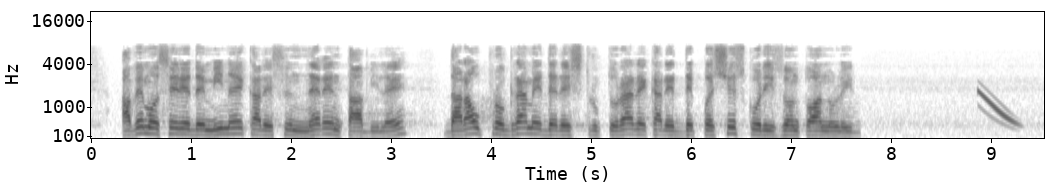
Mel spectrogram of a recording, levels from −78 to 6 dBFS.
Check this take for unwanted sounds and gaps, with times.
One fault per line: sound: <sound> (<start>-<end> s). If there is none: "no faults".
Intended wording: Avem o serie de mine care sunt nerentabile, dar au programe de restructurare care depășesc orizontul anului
sound: chirp (8.9-9.4 s)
